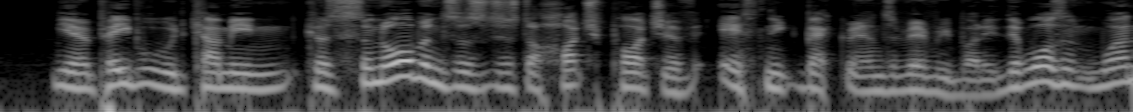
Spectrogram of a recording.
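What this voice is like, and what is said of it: Usual voice. Nothing is said of it.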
